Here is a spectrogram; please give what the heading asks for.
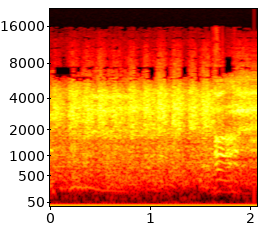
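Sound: moving train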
